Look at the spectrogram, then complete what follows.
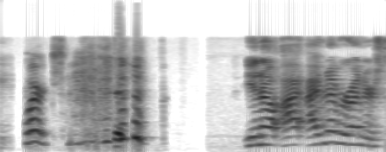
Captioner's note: laughing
